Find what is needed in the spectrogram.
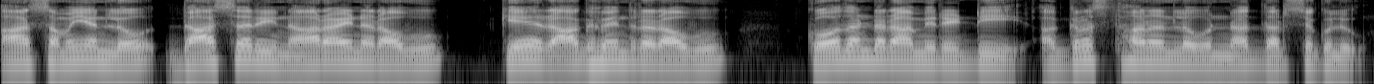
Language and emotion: Telugu, neutral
